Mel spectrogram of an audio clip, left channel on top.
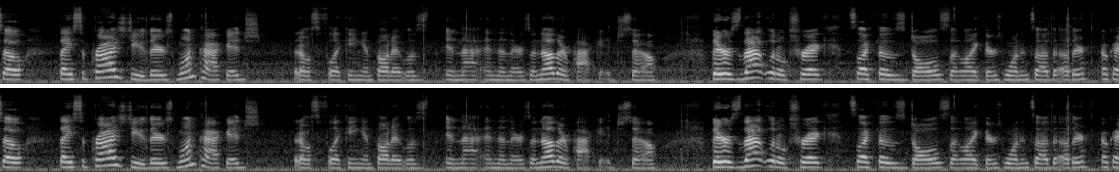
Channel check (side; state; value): both; normal; correlation 0.92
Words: they surprised you. There's 1 package that I was flicking and thought it was in that, and then there's another package. So there's that little trick. It's like those dolls that like there's one inside the other.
